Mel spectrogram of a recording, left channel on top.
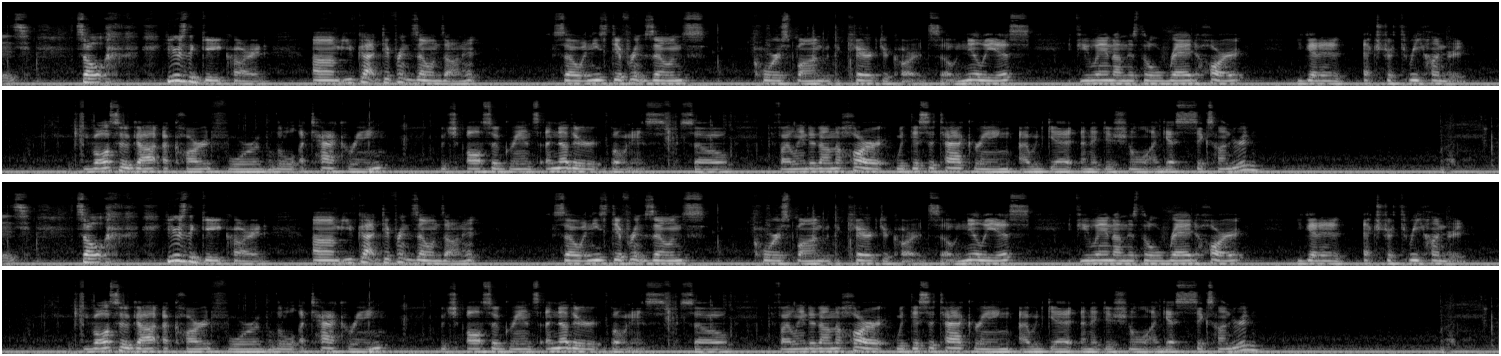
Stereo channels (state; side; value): identical; both; correlation 1.00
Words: so here's the gate card. You've got different zones on it. So, and these different zones correspond with the character cards. So Nilius, if you land on this little red heart, you get an extra 300. You've also got a card for the little attack ring, which also grants another bonus. So if I landed on the heart with this attack ring, I would get an additional, I guess, 600.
